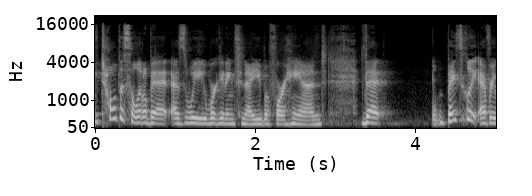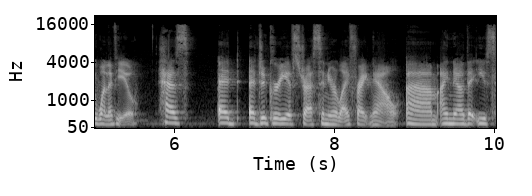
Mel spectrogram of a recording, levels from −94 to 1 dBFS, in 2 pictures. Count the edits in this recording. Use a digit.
0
